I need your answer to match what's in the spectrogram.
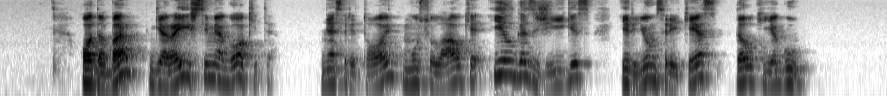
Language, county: Lithuanian, Kaunas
